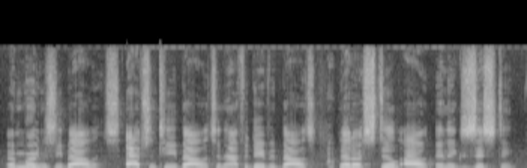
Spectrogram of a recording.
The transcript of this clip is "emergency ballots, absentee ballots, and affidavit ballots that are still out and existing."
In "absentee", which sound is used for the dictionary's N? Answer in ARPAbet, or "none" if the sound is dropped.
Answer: N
